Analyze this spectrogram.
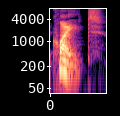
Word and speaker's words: quite: was very good David quite quite it's OD I I the the I is big and the E is small and it's one syllable i i i white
